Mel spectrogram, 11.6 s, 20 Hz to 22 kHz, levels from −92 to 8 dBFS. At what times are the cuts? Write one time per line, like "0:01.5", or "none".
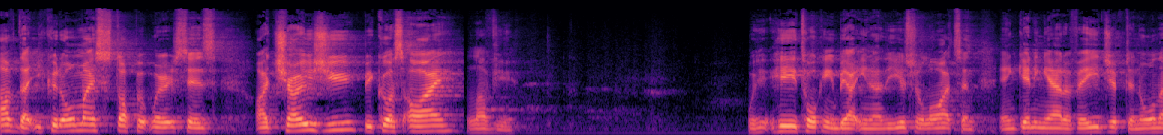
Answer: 0:04.6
